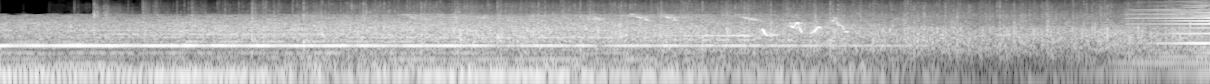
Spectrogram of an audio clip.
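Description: Audience applause over the last held note of the dance music, which fades out, with a few short whistles about four seconds in. New music starts right at the end.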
